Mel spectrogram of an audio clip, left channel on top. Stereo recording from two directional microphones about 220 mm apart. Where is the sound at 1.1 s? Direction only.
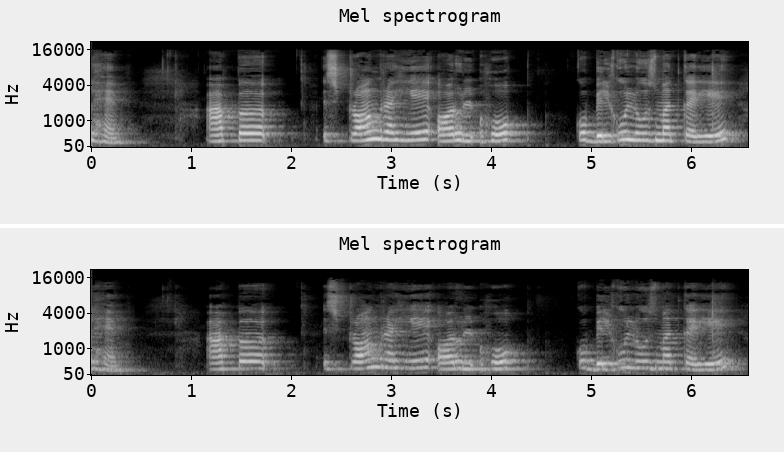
40° left (ahead or behind).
